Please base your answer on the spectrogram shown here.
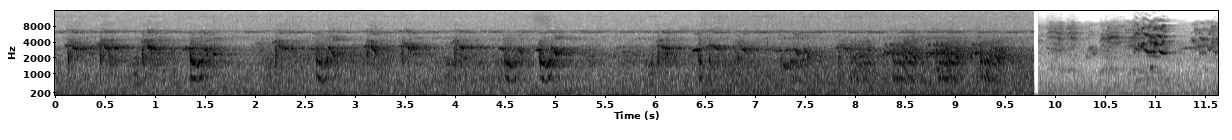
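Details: Many budgerigars chatter together in an unbroken mass of chirps, squeaks and warbled phrases over a constant background hiss, and the sound grows quieter at the end.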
